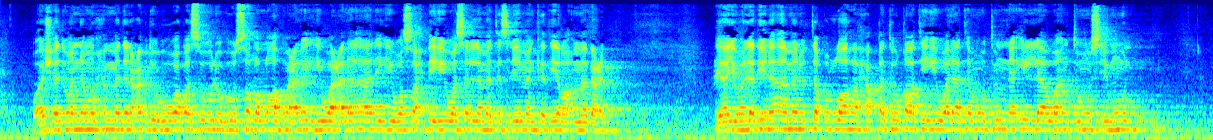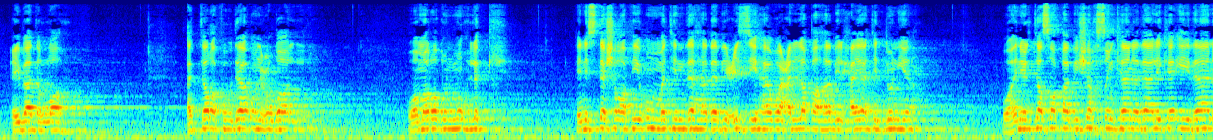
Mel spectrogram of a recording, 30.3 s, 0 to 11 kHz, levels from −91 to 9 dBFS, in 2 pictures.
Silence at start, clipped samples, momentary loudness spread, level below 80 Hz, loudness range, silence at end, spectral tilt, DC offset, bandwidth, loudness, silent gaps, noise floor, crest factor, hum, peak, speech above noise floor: 0 s; under 0.1%; 18 LU; -40 dBFS; 4 LU; 0 s; -5 dB/octave; under 0.1%; 10.5 kHz; -18 LUFS; none; -38 dBFS; 16 dB; none; -2 dBFS; 20 dB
